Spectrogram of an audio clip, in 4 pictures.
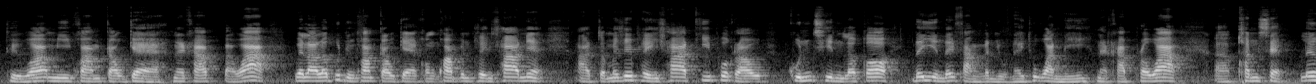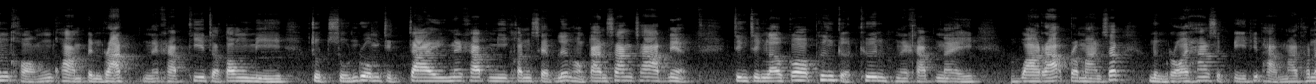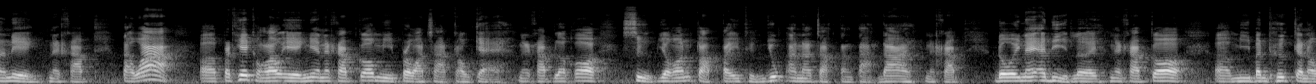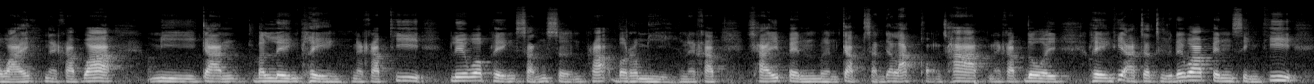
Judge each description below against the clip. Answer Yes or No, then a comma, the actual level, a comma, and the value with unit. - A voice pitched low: No, medium, 145 Hz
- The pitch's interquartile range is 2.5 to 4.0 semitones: Yes, average, 3.4 semitones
